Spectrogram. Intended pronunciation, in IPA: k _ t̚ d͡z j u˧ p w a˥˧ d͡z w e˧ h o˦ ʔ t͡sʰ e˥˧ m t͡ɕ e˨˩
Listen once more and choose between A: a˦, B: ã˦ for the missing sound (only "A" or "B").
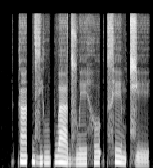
B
